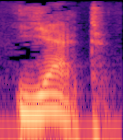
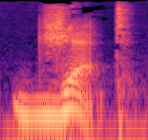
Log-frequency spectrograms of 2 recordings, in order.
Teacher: instead of the Y, I change to a CH and I activate the vocal cords and have the J.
